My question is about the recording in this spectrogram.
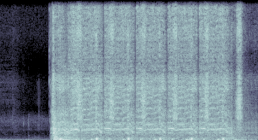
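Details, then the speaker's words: Walker lawnmower engine cranking, one side previously helicoiled: starter pulses about three a second with hissy puff each stroke, air pushed back through intake; owner suspects backfiring out the carburettor, possible internal engine problem. "Yeah, it's definitely pushing air back through there."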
